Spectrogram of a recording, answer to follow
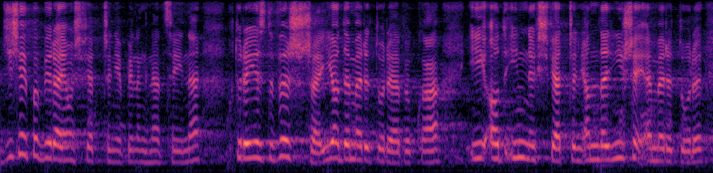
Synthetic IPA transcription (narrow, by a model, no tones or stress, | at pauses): d͡ʑiɕajpɔbʲjɛɾajɔ̃w̃ɕfʲjat̪̚t͡ʂɛɲapʲjɛlɛŋɡnat̪sɘjnɛ | kt̪uɾɛjɛst̪vɘʂːɛiɔd̪ɛmɛɾɘt̪uɾɘɛvɛka | iʔɔd̪inːɘxɕfʲjat̪̚t͡ʂɛɲɔd̪ːaɲiʂːɛjɛmɛɾɘt̪uɾɘ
